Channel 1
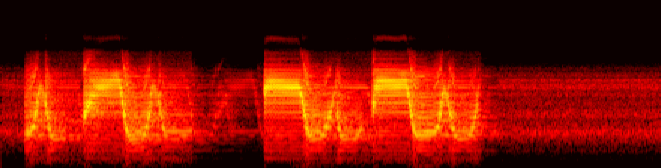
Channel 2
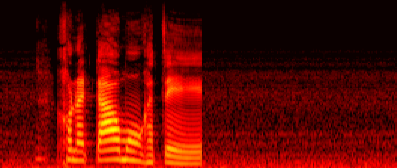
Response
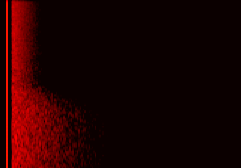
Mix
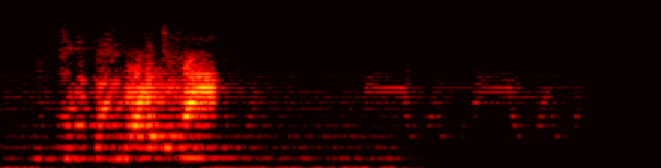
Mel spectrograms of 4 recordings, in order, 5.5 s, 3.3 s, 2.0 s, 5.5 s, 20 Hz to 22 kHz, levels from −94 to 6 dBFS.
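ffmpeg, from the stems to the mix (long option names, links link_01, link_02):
-filter_complex "[0:a]adelay=850,volume=-0.5dB[link_01];[1:a]lowpass=frequency=9300:width=0.5412,lowpass=frequency=9300:width=1.3066,bandreject=frequency=50:width_type=h:width=6,bandreject=frequency=100:width_type=h:width=6,bandreject=frequency=150:width_type=h:width=6,bandreject=frequency=200:width_type=h:width=6,bandreject=frequency=250:width_type=h:width=6,volume=-10.5dB,asplit=3[link_02][link_03][link_04];[link_03]volume=-13.5dB[link_05];[link_04]apad=whole_len=280561[link_06];[link_01][link_06]sidechaingate=range=-43dB:threshold=-57dB:ratio=16:detection=peak[link_07];[link_05]aecho=0:1:119|238|357|476|595|714|833:1|0.51|0.26|0.133|0.0677|0.0345|0.0176[link_08];[link_07][link_02][link_08]amix=inputs=3:normalize=0,afftfilt=real='re*3.46*eq(mod(b,12),0)':imag='im*3.46*eq(mod(b,12),0)':win_size=2048:overlap=0.75"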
